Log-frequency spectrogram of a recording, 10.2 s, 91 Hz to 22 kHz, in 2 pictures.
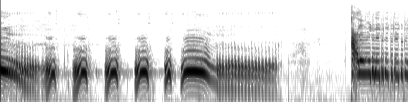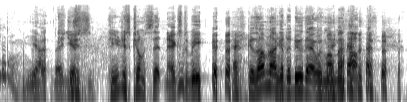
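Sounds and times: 
owl hoot locator call: 0.0s - 3.5s
speech: 5.5s - 10.1s
laughter: 7.3s - 10.1s.

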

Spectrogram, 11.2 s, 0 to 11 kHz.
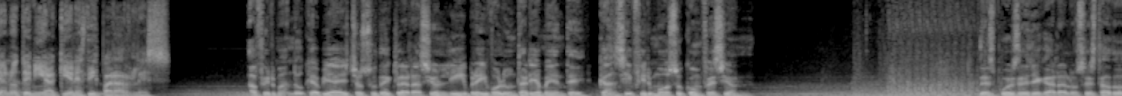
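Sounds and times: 
speech: 0.0s - 1.8s, 2.4s - 7.6s, 9.8s - 11.2s
helicopter engine and rotors flying by: 8.4s - 10.7s.

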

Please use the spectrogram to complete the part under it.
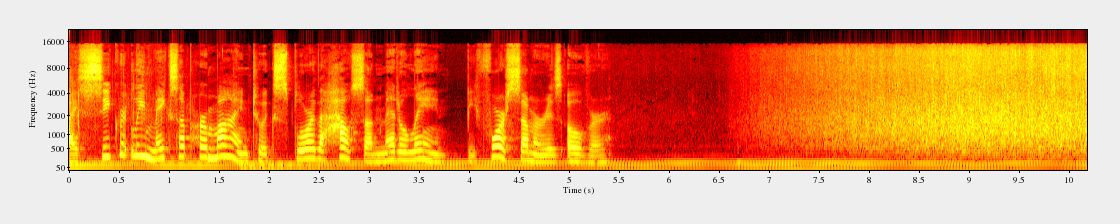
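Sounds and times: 
speech: 0.0s - 5.5s
low droning hum: 0.0s - 10.1s
rushing river water: 6.8s - 10.1s.

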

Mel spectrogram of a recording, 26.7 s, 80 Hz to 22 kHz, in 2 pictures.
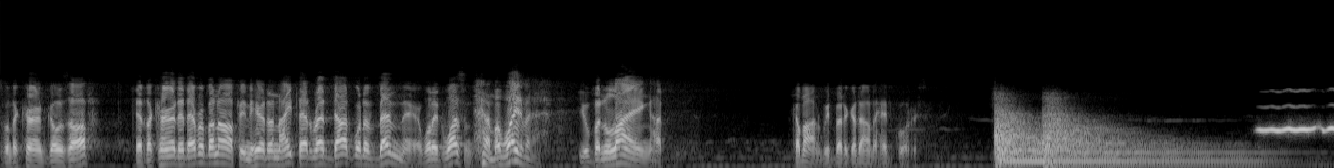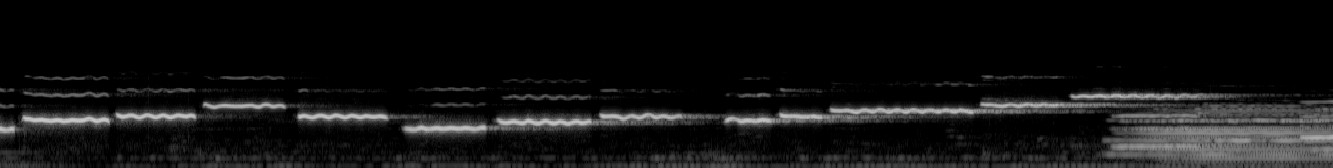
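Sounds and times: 
speech: 0.1s - 6.8s, 7.9s - 9.3s
swelling musical chord: 10.0s - 12.7s
brief low burst: 10.0s - 13.2s
whistled theme melody: 12.4s - 26.6s.

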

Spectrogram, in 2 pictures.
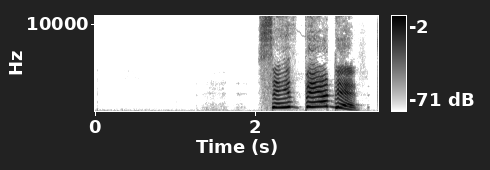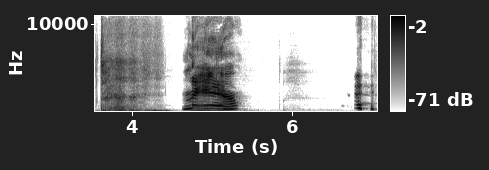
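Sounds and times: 
person laughing: 3.6s - 4.6s, 6.8s - 7.0s
person imitating a dying cat with a raspy exhale and strained wail: 4.6s - 5.4s.

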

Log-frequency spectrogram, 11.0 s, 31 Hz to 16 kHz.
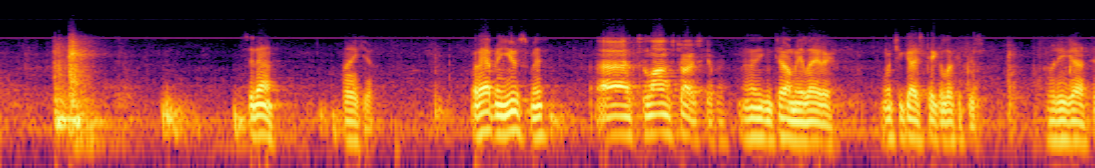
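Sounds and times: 
faint room noise: 0.0s - 10.9s
door closing with a firm thud: 0.5s - 1.1s
speech: 2.5s - 2.8s, 4.8s - 9.9s, 10.5s - 10.9s.

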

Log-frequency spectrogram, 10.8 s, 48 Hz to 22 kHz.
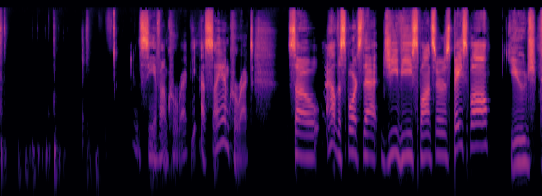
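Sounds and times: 
typing on a computer keyboard: 0.0s - 1.3s
speech: 2.7s - 10.8s.

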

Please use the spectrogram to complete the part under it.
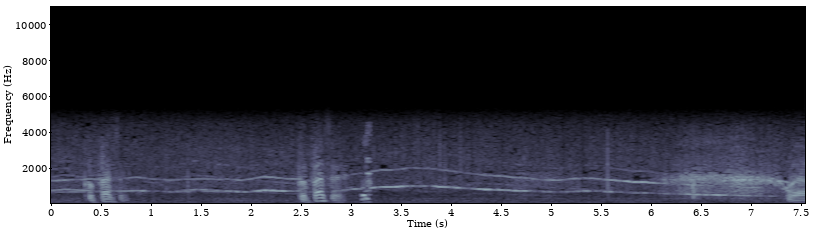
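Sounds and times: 
police siren wailing: 0.0s - 7.5s
speech: 0.4s - 0.9s, 2.5s - 3.3s, 7.4s - 7.5s.

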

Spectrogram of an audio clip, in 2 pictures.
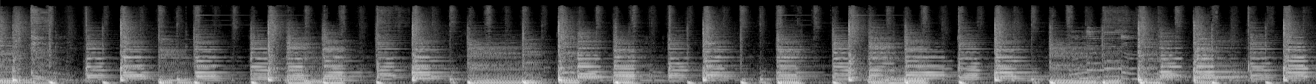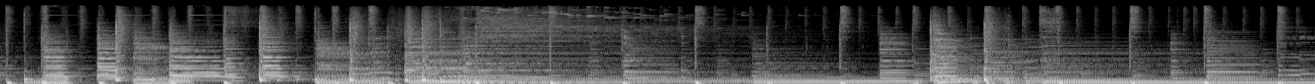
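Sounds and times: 
steady punchy beat: 0.0s - 26.3s
warm keys: 0.0s - 26.3s
smooth jazz-pop cover song with male vocal: 16.6s - 19.2s.

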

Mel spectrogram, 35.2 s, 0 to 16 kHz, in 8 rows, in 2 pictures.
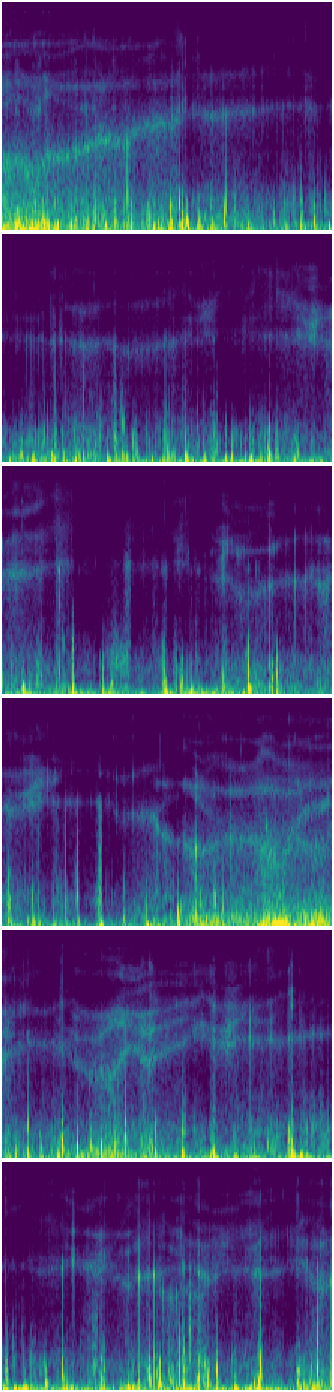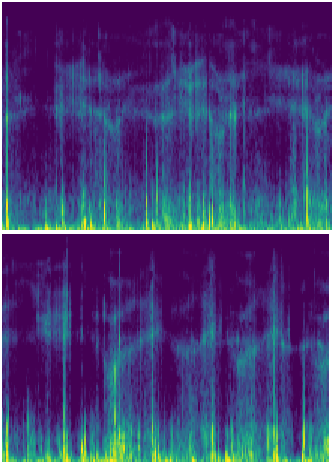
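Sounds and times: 
hands rubbing against the microphone: 0.0s - 35.1s.

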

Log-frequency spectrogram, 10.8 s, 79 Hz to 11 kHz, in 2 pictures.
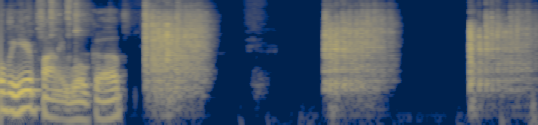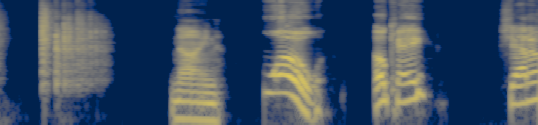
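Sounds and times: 
speech: 0.0s - 1.4s, 7.1s - 9.7s, 10.4s - 10.7s
dice rolling across a hard tabletop: 0.0s - 2.2s, 3.2s - 4.1s, 4.7s - 6.6s.

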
